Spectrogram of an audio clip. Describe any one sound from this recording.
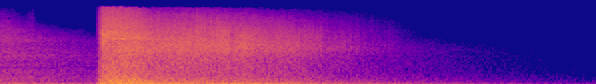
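A heavy impact booms and slowly dies away.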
